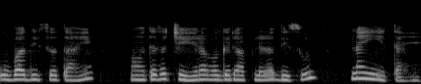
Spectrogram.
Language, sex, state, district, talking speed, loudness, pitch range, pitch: Marathi, female, Maharashtra, Sindhudurg, 170 wpm, -31 LUFS, 210-235 Hz, 220 Hz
